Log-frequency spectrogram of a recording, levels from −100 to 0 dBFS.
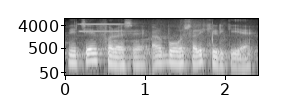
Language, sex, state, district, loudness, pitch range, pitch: Hindi, male, Uttar Pradesh, Saharanpur, -17 LUFS, 110-130 Hz, 125 Hz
